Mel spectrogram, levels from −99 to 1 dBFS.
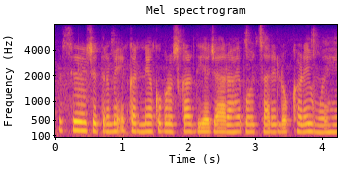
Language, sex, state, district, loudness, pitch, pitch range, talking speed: Hindi, female, Chhattisgarh, Raipur, -16 LUFS, 200 Hz, 190-210 Hz, 240 wpm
